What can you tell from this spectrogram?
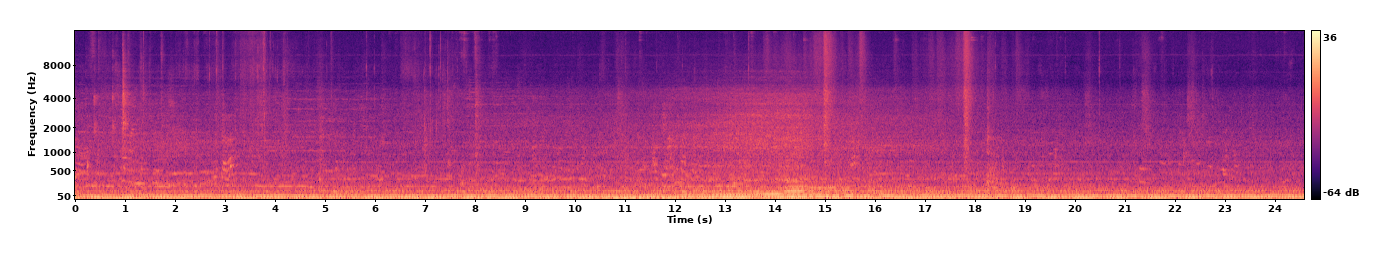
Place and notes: cologne, nord, neusserstrasse, türkischer imbiss
bestellungen, kassenpiepsen, der durch die offene tür eindringende strasselärm, tütenrascheln, türkische hintergrundsmusik
soundmap nrw:
projekt :resonanzen - social ambiences/ listen to the people - in & outdoor nearfield recordings
20 September, ~12:00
